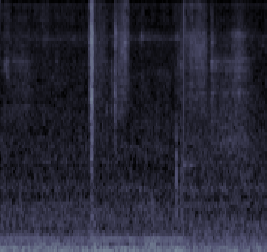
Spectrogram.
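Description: Slow Memorial Day road traffic in New York, heard from inside a car stuck in it: a steady, faint low rumble of engines with a few soft passing noises, no talking.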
